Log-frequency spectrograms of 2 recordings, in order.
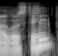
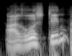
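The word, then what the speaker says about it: Agustin: Entonces yo me llamo Agustín, pero mis papás no lo registraron con acento en la I. Entonces soy Agustín. – ¿Agustín? – Así, Agustín. Así que bueno,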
